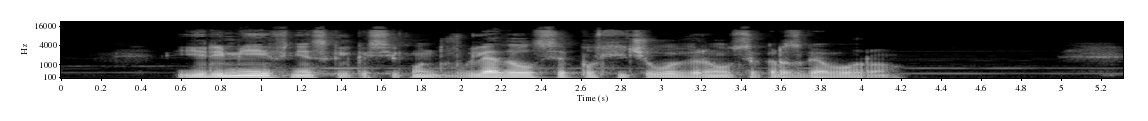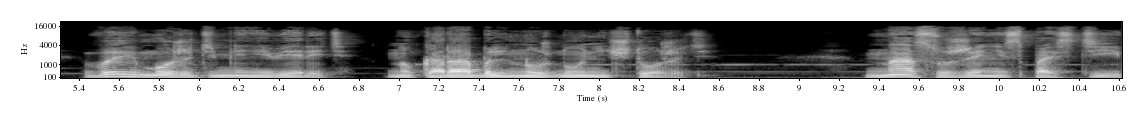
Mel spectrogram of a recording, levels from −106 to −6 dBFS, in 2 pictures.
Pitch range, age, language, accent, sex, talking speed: 85-125 Hz, 30-49, Russian, native, male, 125 wpm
